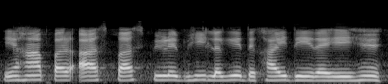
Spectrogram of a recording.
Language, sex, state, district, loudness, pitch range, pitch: Hindi, female, Uttar Pradesh, Lalitpur, -15 LUFS, 190-200 Hz, 195 Hz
